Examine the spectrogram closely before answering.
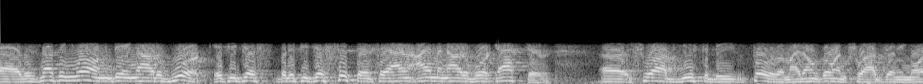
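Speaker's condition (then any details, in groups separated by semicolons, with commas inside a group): No condition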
